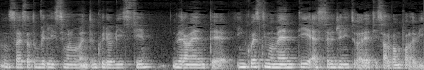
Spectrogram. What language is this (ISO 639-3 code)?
ita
